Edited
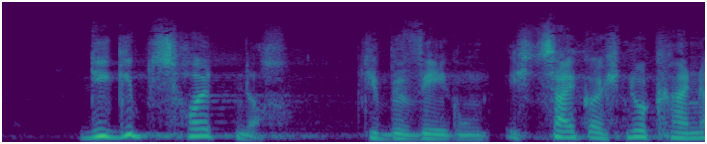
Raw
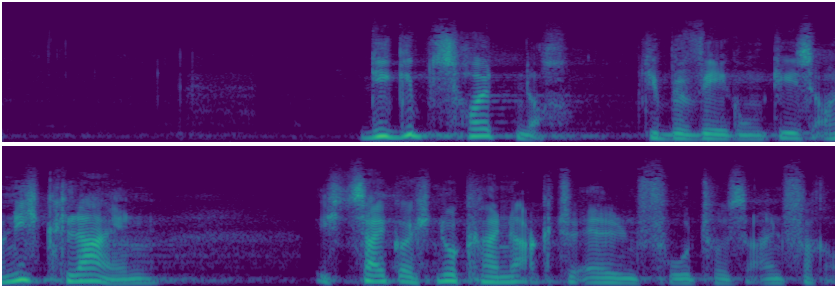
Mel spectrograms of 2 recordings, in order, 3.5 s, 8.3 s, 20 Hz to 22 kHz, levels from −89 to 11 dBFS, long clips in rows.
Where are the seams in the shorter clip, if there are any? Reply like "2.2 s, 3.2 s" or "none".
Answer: 2.4 s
